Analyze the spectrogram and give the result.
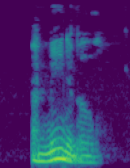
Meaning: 1. Willing to respond to persuasion or suggestions 2. Willing to comply; easily led 3. Liable to be brought to account, to a charge or claim; responsible; accountable; answerable
- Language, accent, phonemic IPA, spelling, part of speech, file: English, Southern England, /əˈmiːnəbəl/, amenable, adjective, LL-Q1860 (eng)-amenable.wav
